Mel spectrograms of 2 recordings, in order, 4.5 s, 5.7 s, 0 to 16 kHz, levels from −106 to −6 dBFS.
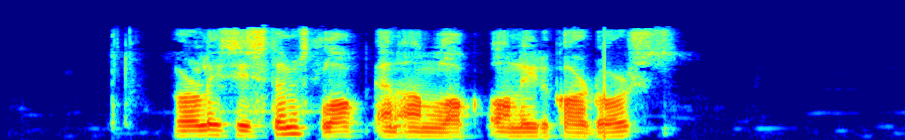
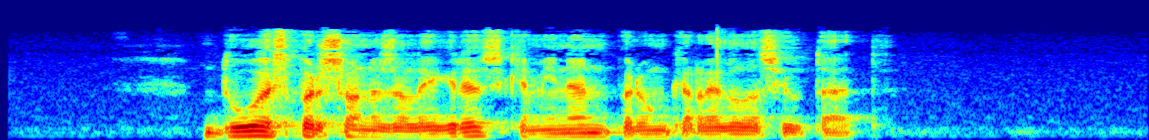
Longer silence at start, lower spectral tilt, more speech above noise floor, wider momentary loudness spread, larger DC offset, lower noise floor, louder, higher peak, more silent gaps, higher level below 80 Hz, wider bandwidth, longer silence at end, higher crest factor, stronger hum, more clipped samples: second, 0.85 s vs 1 s; about the same, -5 dB/octave vs -6 dB/octave; first, 65 dB vs 50 dB; second, 6 LU vs 14 LU; neither; first, -87 dBFS vs -69 dBFS; second, -23 LUFS vs -20 LUFS; second, -6 dBFS vs -2 dBFS; neither; second, -62 dBFS vs -52 dBFS; about the same, 7.8 kHz vs 7.4 kHz; second, 1.2 s vs 1.5 s; about the same, 18 dB vs 20 dB; neither; neither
